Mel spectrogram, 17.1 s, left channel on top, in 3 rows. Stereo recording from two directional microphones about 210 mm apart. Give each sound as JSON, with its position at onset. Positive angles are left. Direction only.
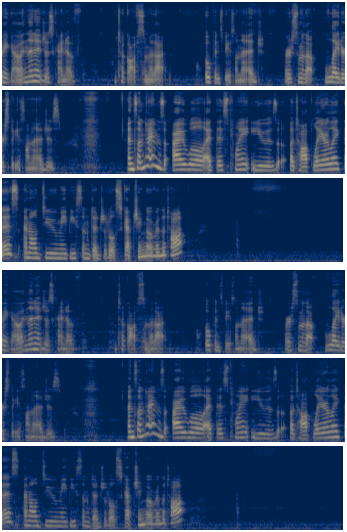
{"t": 0.0, "sound": "speech", "side_deg": 50}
